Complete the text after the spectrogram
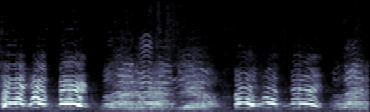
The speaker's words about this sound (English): After staging a rally at the Minnesota State Capitol Friday night, hundreds of protesters took to the streets of St. Paul, shouting and chanting along the way. Hands up, don't shoot! Hands up, don't shoot!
